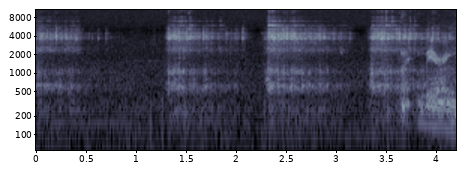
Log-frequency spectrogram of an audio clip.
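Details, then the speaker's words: Grass kart teardown, shaft removed: three short raspy, gritty whirring bursts as a loose bearing is spun by hand; worn-out bearing, assembly needs redoing. "That bearing's buggered. That one's okay, and that one buggered as well."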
